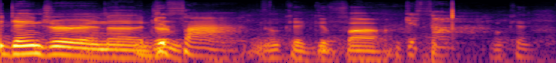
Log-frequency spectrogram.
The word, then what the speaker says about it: Gefahr: Gefahr. Okay, Gefahr. Gefahr. Okay. Like Jafar from Aladdin.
